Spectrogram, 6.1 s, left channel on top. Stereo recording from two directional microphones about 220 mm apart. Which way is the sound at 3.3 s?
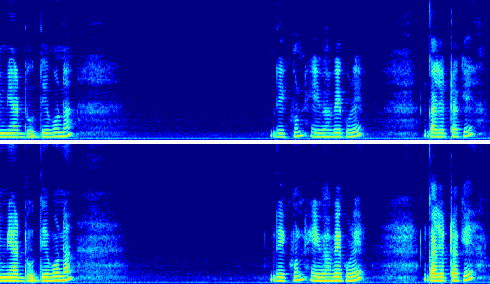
25° right (ahead or behind).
